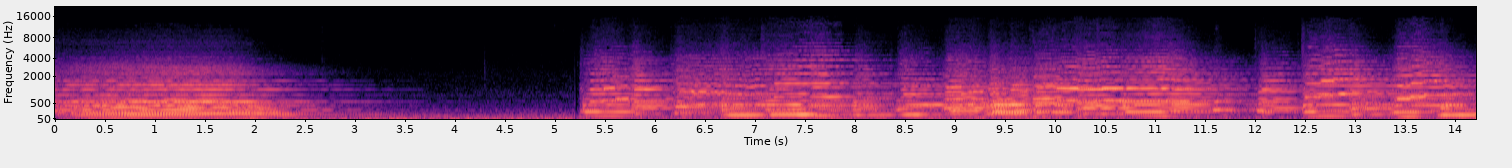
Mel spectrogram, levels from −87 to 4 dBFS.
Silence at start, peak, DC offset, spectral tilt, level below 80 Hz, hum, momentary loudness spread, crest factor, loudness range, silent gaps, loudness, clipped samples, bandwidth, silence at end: 0 s; -8 dBFS; under 0.1%; -7 dB/octave; -44 dBFS; none; 10 LU; 16 dB; 10 LU; none; -23 LUFS; under 0.1%; 13 kHz; 0 s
